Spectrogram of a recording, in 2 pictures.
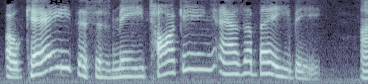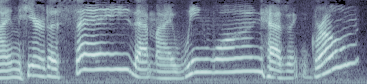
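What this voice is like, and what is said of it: Baby voice. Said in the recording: “make my voice the baby voice”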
